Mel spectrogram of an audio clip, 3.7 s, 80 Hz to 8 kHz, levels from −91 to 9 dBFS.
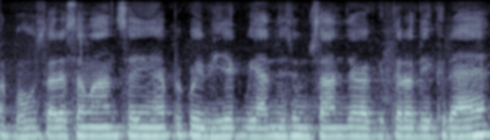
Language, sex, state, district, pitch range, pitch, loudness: Hindi, male, Delhi, New Delhi, 135-140 Hz, 135 Hz, -15 LUFS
